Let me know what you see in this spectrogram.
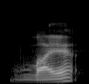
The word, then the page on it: vaya: Pali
